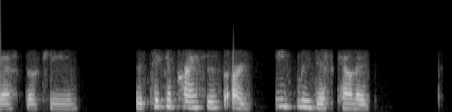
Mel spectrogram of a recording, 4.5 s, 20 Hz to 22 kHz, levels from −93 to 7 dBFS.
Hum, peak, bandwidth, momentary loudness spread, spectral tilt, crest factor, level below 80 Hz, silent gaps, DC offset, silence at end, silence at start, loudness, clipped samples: none; -4 dBFS; 3.6 kHz; 11 LU; -10 dB/octave; 22 dB; -76 dBFS; 1.02-1.36 s; under 0.1%; 0.85 s; 0 s; -24 LUFS; under 0.1%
